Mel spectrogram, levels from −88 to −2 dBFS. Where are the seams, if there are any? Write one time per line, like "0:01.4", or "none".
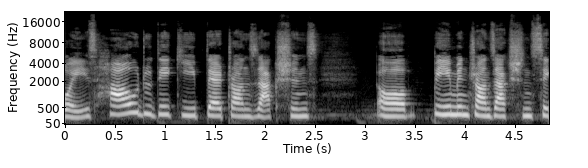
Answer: none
